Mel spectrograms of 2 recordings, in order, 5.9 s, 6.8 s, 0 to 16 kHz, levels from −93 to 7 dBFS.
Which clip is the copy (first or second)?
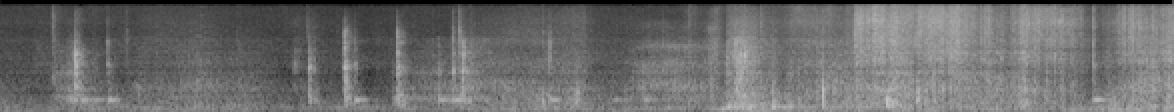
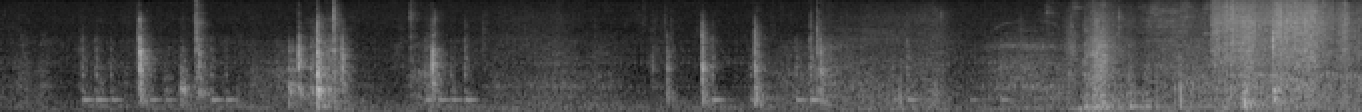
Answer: first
